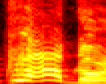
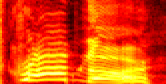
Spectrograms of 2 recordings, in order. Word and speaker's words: Grobnar: It's not Globnor, it's Grobnar!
